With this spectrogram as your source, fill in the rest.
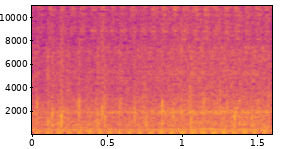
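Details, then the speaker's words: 150cc GY6 scooter just fitted with a replacement carburetor after the original had problems. Quick, even putter at idle with steady regular pulses and no misses or stumbles; idling smoothly while the idle is adjusted down. "holy cow sounds really good this is a sucker man that was a good decision and adjust the aisle down"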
